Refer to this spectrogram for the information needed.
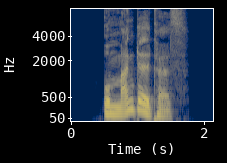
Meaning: strong/mixed nominative/accusative neuter singular of ummantelt
- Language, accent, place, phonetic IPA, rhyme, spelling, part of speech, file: German, Germany, Berlin, [ʊmˈmantl̩təs], -antl̩təs, ummanteltes, adjective, De-ummanteltes.ogg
